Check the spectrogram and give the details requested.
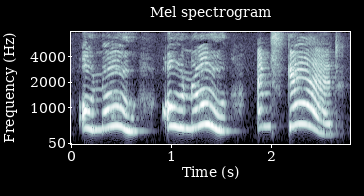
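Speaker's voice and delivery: high, loud mock-frightened cry; scared feeling voice. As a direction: squeal it out like a frightened little feeling. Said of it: "I think that one might be saying".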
